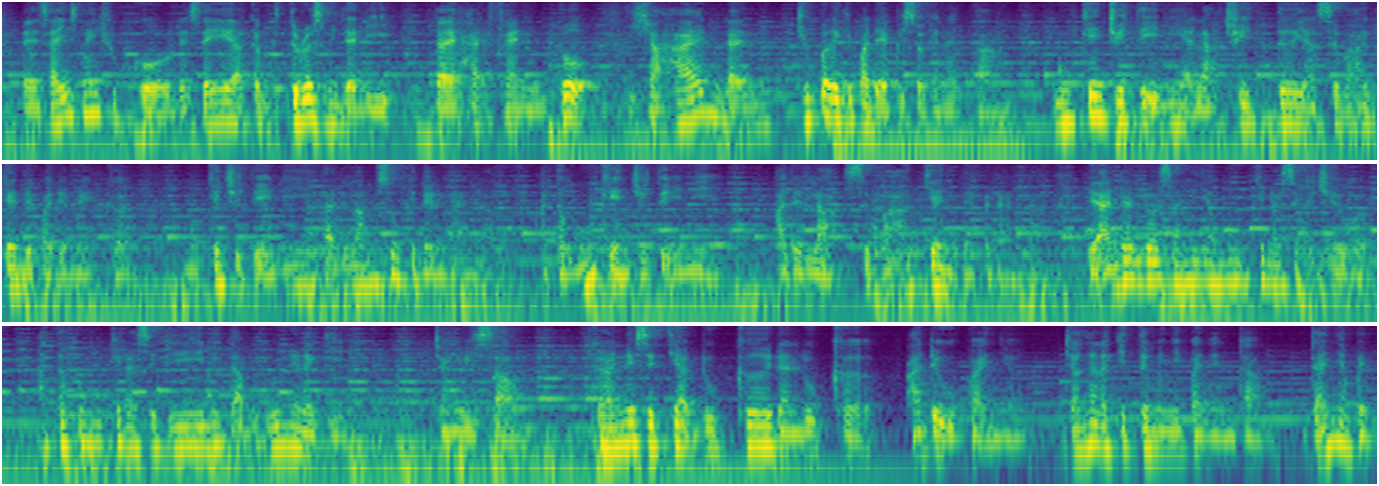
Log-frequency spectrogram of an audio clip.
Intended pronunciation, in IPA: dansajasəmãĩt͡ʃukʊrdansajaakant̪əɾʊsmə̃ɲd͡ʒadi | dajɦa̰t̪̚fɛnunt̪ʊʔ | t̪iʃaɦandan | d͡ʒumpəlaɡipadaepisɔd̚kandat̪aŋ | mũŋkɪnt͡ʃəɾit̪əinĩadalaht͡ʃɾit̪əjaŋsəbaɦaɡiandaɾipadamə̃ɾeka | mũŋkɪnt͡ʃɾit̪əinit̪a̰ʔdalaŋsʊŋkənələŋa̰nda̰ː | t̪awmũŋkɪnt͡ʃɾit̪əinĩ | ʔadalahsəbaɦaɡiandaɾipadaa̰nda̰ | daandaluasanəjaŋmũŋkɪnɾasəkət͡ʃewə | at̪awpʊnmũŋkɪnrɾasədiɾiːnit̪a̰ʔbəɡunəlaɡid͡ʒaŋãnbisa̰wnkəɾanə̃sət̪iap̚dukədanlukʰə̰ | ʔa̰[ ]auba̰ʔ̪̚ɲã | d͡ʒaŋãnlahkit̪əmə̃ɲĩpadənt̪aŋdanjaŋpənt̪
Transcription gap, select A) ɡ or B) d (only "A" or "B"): B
